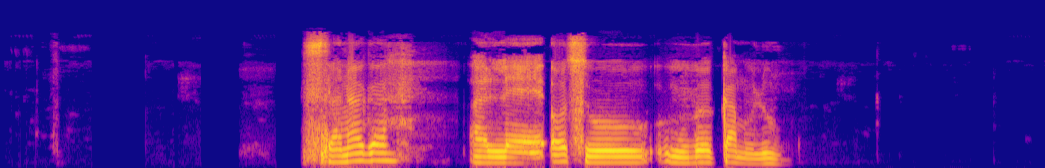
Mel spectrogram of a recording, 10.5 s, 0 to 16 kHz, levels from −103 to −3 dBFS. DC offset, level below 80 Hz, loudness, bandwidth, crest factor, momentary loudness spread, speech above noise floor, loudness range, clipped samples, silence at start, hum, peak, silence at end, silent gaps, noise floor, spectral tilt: under 0.1%; -58 dBFS; -13 LUFS; 8 kHz; 16 dB; 11 LU; 63 dB; 9 LU; under 0.1%; 3.05 s; none; -2 dBFS; 2.65 s; none; -76 dBFS; -4.5 dB/octave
